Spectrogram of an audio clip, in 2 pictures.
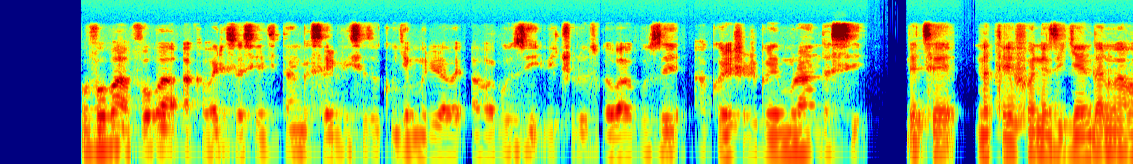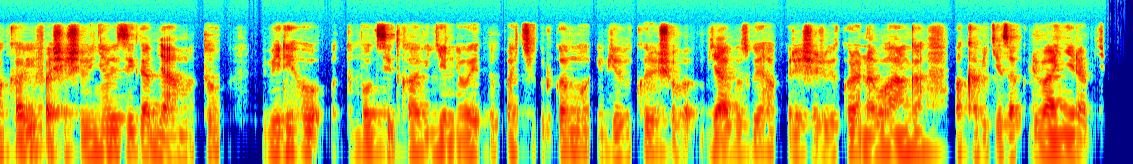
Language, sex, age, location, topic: Kinyarwanda, male, 18-24, Huye, finance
